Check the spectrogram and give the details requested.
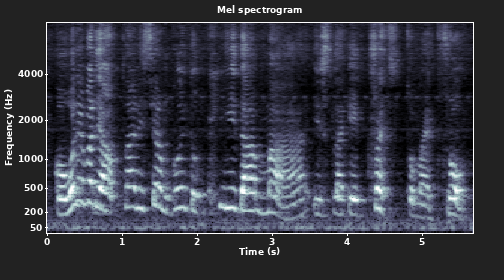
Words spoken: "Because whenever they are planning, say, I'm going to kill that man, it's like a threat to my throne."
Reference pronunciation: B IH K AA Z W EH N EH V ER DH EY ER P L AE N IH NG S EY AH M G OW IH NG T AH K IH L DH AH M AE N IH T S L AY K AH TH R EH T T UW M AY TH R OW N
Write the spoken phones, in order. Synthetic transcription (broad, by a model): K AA W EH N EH V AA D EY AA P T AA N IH S EY AH M G OW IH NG T AH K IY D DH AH M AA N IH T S L AY K AH T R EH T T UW M AY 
